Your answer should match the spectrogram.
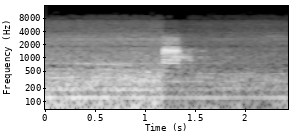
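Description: A vehicle horn gives one short toot about a second in, over the steady low hum of an idling engine.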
